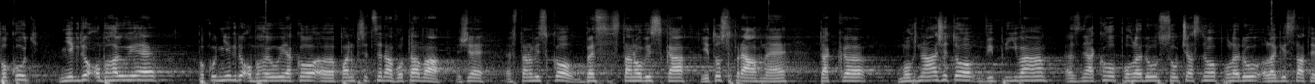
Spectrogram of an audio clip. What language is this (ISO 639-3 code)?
ces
